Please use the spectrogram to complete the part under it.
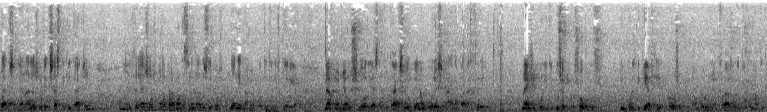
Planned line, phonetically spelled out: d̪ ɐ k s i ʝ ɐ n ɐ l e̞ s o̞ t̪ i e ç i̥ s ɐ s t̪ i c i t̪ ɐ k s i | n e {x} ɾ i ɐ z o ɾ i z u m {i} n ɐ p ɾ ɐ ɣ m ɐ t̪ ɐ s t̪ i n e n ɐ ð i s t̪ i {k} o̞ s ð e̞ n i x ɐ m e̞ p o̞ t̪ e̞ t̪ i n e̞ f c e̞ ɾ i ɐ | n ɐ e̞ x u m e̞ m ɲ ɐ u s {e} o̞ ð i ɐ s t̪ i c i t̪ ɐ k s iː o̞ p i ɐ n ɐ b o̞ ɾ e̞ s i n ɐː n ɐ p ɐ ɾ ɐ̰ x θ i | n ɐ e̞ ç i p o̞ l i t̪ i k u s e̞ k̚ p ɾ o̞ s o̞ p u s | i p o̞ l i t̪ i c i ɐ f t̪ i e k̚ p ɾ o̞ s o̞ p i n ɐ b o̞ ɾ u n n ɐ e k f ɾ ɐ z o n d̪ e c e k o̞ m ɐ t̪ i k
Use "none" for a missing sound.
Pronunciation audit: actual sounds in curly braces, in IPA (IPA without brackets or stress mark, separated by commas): x, e, x, i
